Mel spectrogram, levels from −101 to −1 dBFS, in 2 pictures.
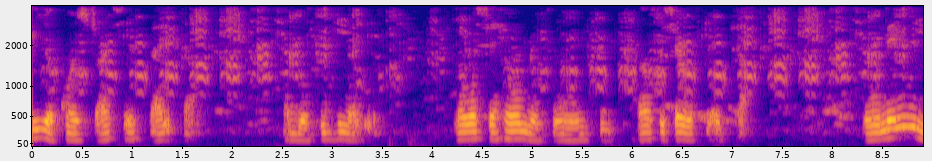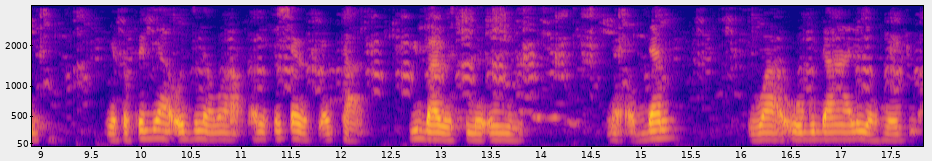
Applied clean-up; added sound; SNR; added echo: classical method WPE with log-MMSE.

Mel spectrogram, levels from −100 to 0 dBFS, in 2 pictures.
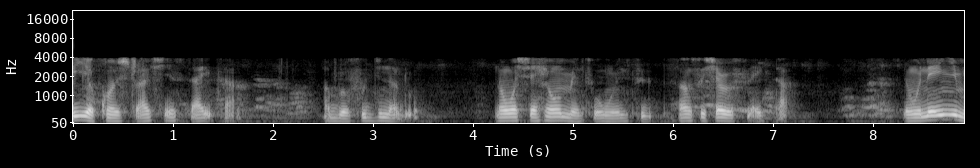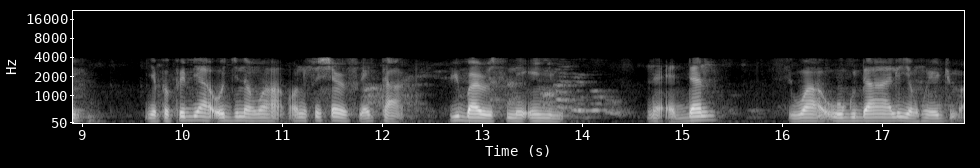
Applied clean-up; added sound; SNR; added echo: none; none; none; none.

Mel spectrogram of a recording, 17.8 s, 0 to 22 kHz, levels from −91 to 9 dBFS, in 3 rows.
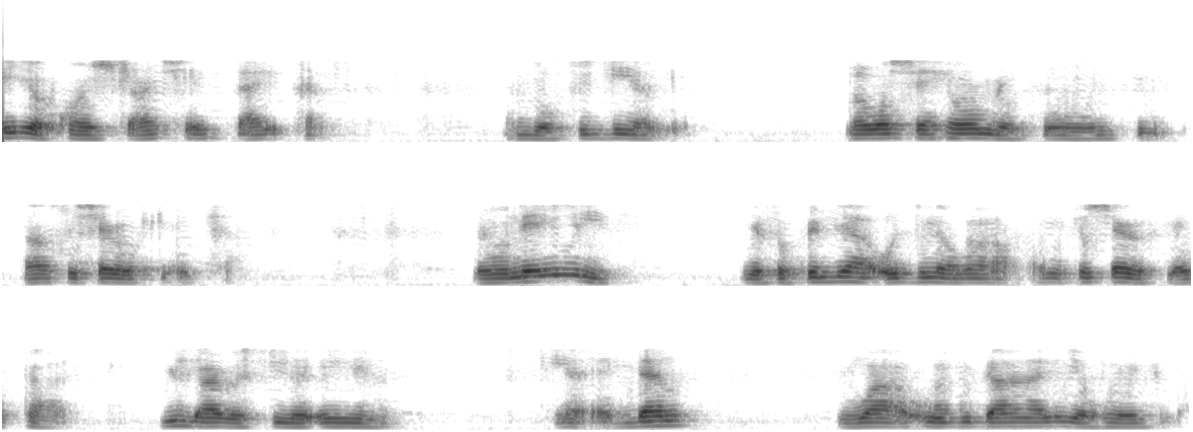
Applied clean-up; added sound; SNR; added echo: neural mask model DeepFilterNet 3.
